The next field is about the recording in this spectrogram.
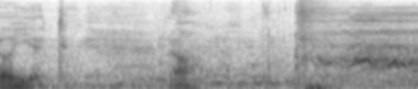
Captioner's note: laughter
